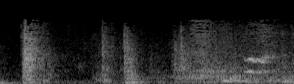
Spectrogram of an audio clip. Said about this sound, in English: So late at night. I do not... Well, open the door, quickly.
